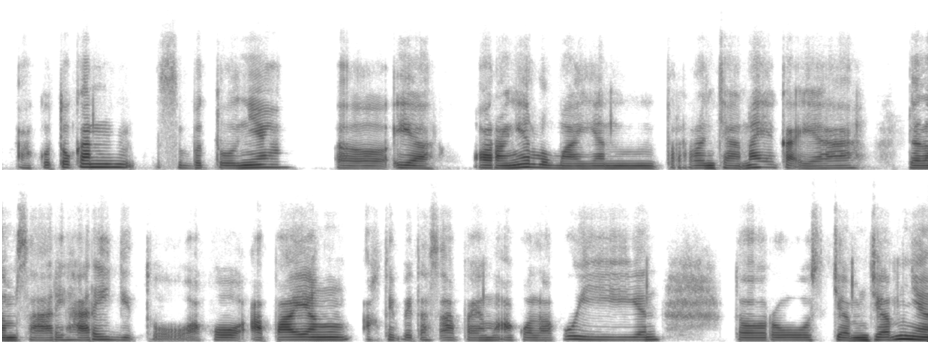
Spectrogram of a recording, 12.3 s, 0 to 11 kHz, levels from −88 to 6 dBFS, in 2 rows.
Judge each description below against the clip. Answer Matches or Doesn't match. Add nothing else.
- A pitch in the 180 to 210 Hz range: Doesn't match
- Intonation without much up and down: Matches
